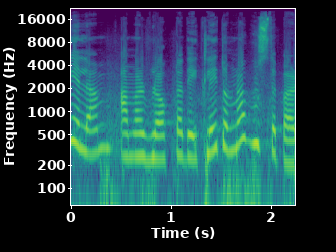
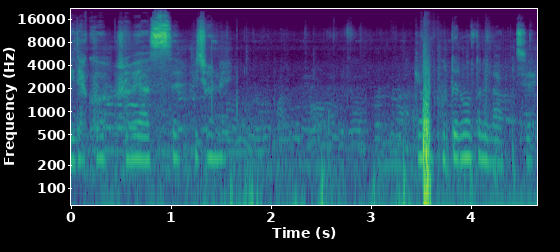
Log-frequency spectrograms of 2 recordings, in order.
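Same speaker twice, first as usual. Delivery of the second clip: very soft, hushed talk. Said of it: "একদম আস্তে আস্তে কথা বলছি আমি".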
